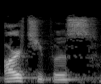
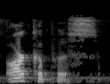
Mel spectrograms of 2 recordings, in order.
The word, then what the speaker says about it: Archippus: It kind of sounds like it should be Archippus, but it's Archippus is how his name is pronounced.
